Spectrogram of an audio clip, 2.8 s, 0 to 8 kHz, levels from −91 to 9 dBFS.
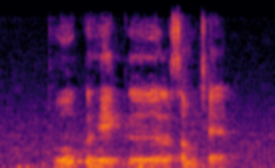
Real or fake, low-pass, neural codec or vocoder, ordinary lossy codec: fake; 7.2 kHz; vocoder, 44.1 kHz, 128 mel bands, Pupu-Vocoder; Opus, 64 kbps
